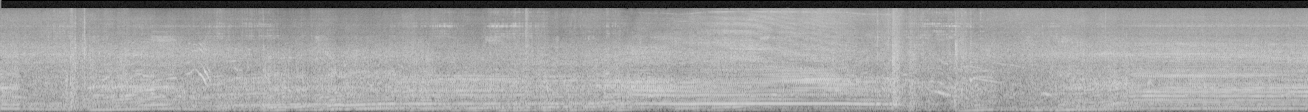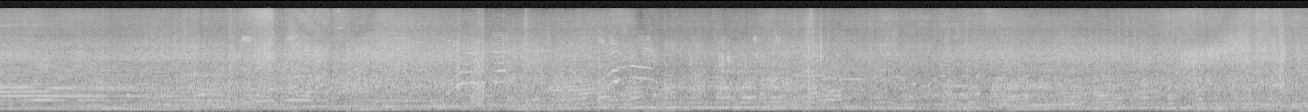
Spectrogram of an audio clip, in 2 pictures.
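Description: Several banger vans' engines running and revving around a shale oval, their pitches rising and falling as they accelerate and lift off, with a single sharp bang about eleven seconds in.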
